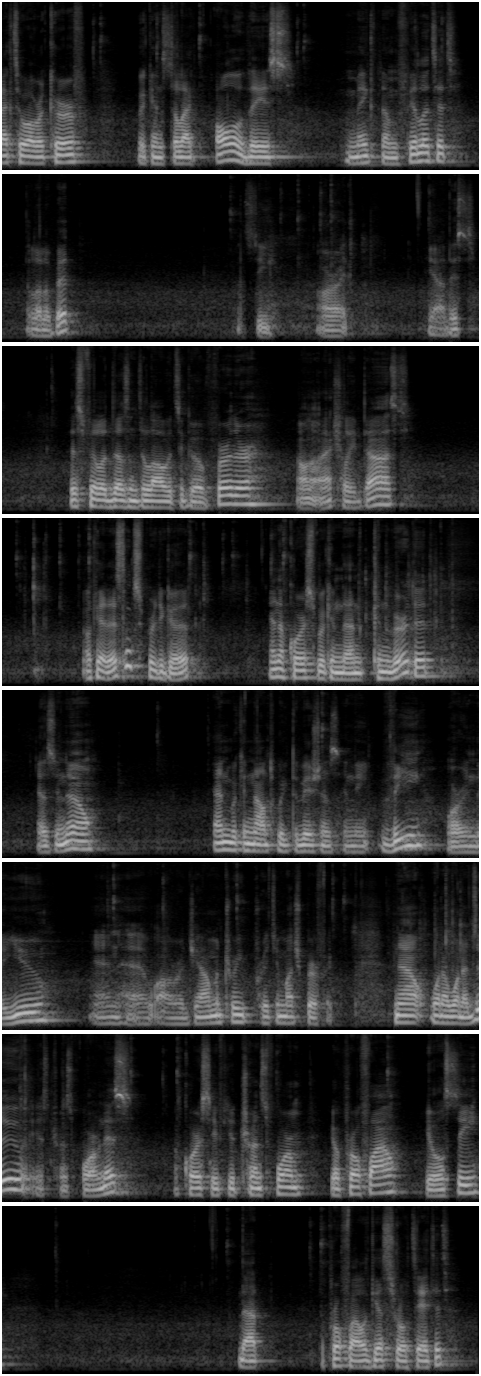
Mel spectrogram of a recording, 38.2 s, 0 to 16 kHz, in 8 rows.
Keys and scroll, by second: 7.8-8.6 scroll, 8.6-9.1 scroll, 15.3-16.9 scroll, 16.9-17.2 scroll, 17.4 Tab, 17.6-19.0 typing, 27.7-28.9 typing.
